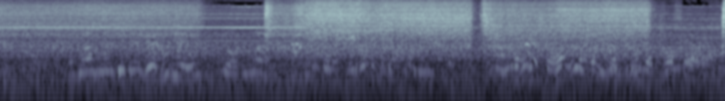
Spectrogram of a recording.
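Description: Men talk nearby in a calm way.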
